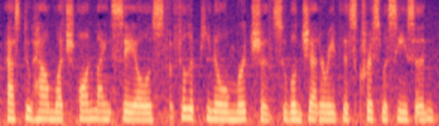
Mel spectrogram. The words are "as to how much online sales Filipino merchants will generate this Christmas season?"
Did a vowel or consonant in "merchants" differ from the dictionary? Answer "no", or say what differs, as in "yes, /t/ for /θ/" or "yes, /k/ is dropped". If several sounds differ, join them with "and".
no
